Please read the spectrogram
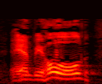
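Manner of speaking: "behold" very loud, stressed on "-hold"; emphatic. Acted. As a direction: proclaim "behold" with force. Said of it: "so emphatic language again".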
